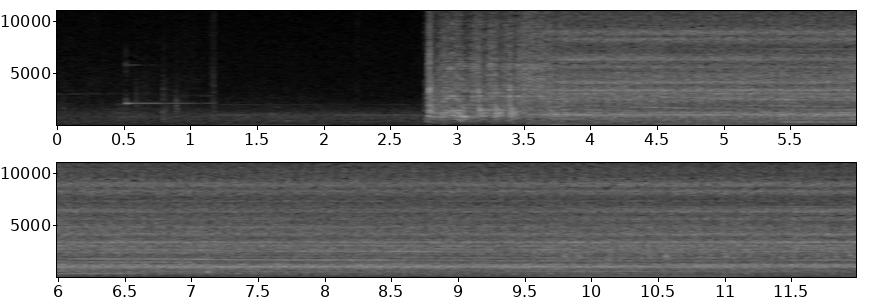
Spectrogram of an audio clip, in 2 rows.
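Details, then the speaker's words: 2006 Dodge Caravan after replacing idler pulley and belt: cranks, catches quickly, settles into smooth even idle with no squeal, chirp or rattle; belt running true, normal idle. "i'll go fire it up and make sure that the belt's running true and nothing gets hung up or spins off"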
